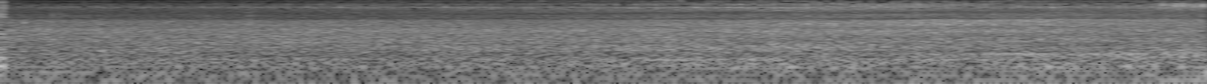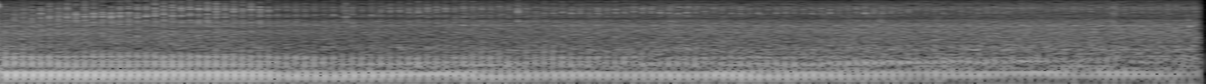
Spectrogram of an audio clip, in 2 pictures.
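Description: Street traffic noise, then from about six seconds in a car engine idling with a steady low hum close by.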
